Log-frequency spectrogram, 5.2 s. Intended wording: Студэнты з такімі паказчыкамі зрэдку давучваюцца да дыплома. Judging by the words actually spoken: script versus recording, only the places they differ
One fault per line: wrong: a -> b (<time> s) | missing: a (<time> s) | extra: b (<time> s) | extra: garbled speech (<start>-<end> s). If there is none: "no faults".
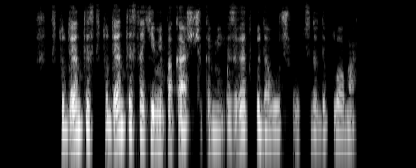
extra: студэнты (1.2 s)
